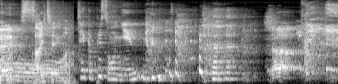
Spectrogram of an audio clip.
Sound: laughs

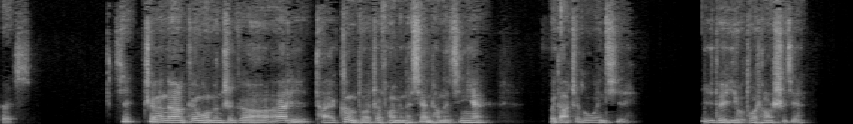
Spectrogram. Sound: speaks in Mandarin

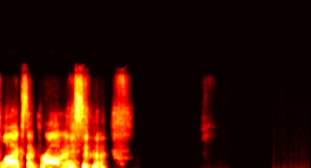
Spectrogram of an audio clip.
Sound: giggle

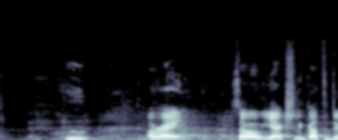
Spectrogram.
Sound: laughter

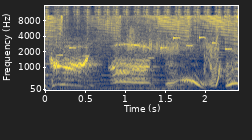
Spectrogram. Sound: grunting

